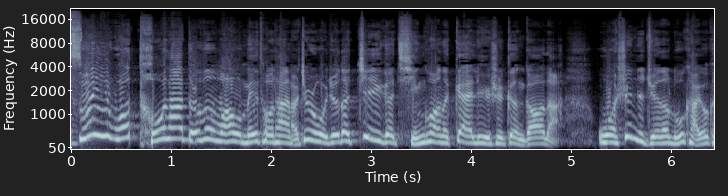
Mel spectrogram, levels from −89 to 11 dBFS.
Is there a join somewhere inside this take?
yes; 1 cut; at 2.2 s

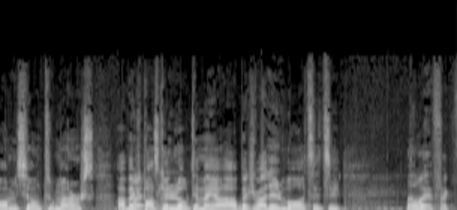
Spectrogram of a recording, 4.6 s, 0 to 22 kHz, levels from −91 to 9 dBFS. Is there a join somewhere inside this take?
no; 0 cuts

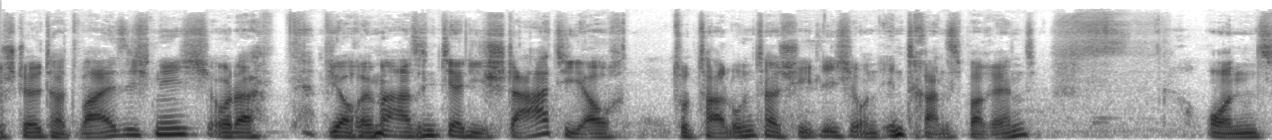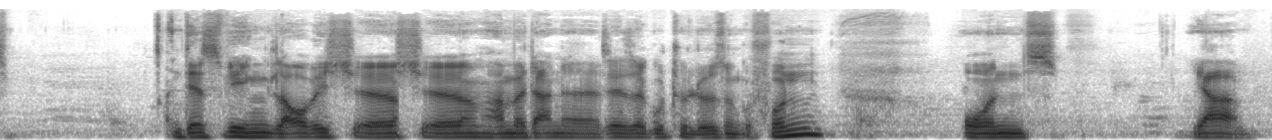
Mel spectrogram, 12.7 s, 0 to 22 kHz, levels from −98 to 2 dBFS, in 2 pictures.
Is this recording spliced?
yes; 3 cuts; at 2.1 s, 8.3 s, 9.4 s

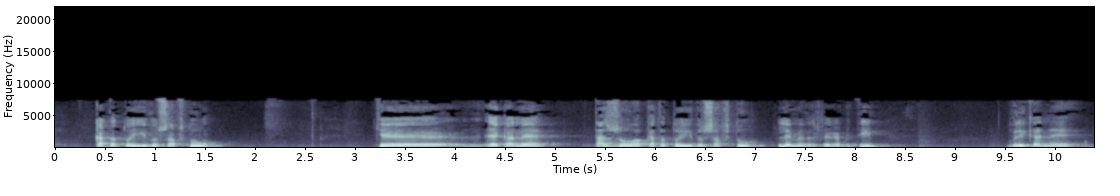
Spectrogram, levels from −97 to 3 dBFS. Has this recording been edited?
yes; 1 cut; at 7.2 s

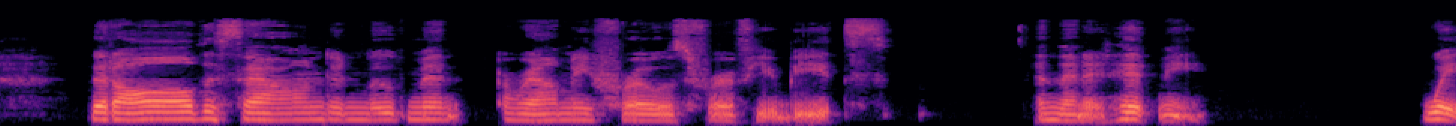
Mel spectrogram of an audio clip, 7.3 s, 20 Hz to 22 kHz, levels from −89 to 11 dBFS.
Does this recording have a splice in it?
no; 0 cuts

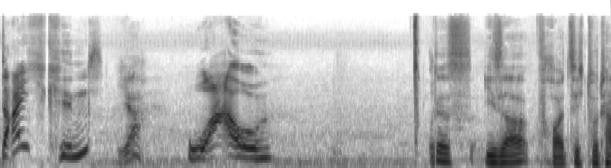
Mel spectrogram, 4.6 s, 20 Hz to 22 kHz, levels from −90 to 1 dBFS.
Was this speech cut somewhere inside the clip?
yes; 2 cuts; at 3.2 s, 3.6 s

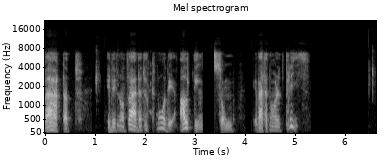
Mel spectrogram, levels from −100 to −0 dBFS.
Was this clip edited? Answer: yes; 4 cuts; at 1.1 s, 1.4 s, 3.2 s, 4.5 s

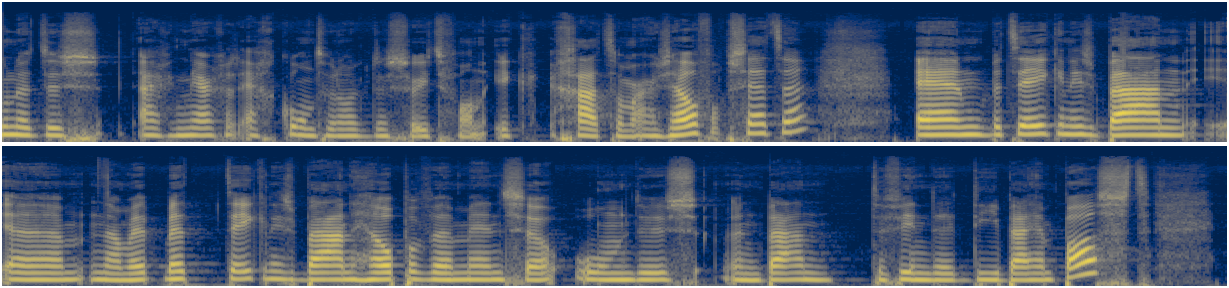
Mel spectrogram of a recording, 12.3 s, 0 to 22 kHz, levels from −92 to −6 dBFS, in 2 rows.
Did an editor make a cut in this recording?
yes; 1 cut; at 2.4 s

